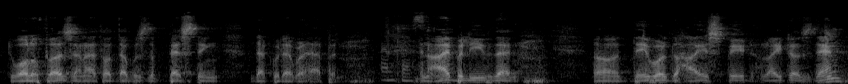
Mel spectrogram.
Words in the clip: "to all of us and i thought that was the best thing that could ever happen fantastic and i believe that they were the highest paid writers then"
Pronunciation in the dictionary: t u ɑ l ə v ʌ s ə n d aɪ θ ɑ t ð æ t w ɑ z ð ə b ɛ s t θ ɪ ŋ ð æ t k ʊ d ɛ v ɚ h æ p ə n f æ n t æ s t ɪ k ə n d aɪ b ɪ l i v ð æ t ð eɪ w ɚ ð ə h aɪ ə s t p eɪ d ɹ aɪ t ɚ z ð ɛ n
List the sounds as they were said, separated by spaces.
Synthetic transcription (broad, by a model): t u ɑ l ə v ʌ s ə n aɪ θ ɑ t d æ t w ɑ z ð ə b ɛ s t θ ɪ ŋ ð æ t k ʊ d ɛ v ɚ h æ p ə n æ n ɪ ə b ɪ l i v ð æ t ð eɪ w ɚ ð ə h aɪ ə s t p eɪ d ɹ aɪ t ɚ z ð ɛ n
